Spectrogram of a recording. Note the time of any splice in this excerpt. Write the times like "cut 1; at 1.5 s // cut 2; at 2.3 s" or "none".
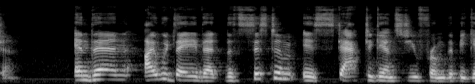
cut 1; at 1.7 s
